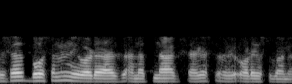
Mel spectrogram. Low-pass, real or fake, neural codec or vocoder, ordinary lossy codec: 3.6 kHz; real; none; none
